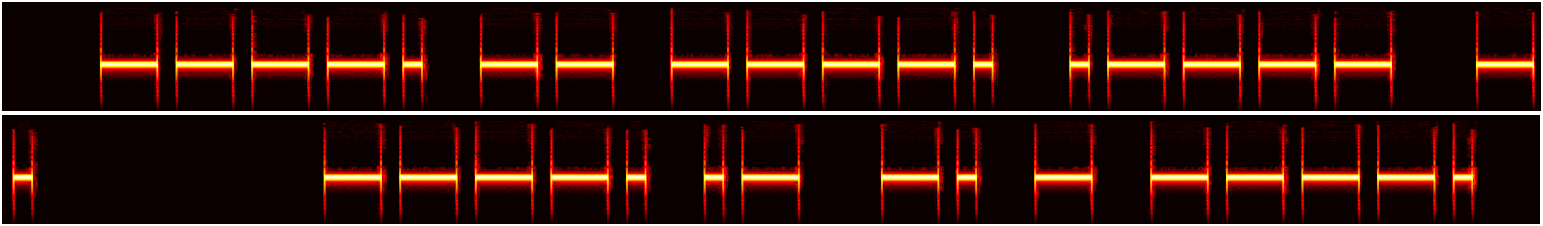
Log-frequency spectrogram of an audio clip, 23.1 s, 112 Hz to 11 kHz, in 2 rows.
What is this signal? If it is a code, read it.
Morse code, heard as a keyed tone, about 8 wpm, 800 Hz. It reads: 9M91N 9ANT9
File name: LEZIONI / 7 GF9Z / 7 GF9 8wpm 3545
